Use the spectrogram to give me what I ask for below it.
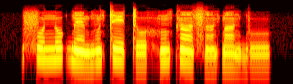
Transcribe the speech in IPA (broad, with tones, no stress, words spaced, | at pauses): fo˦no˦ɡ͡bɛ̃˧ bũ˦ te˦˨ to˧hũ˦kã˦˨ sã˨˦ k͡pã˦˨ɡ͡bu˧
